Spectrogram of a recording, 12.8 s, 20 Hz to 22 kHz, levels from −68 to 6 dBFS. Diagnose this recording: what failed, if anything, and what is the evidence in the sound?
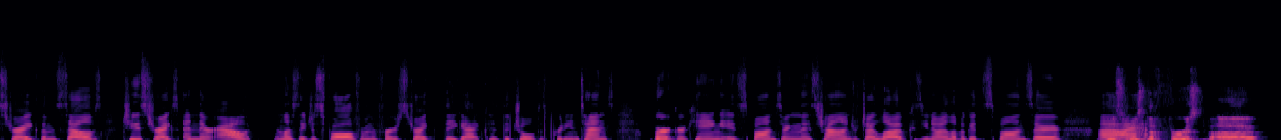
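Something is likely coupling interference into the analogue wiring or straining the interface, producing a train of clicks from 4.52 to 5.52 s, right after "the first strike that". About five similar pops arrive unevenly at roughly 4 per second, peaking around 5 dB above the speech.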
